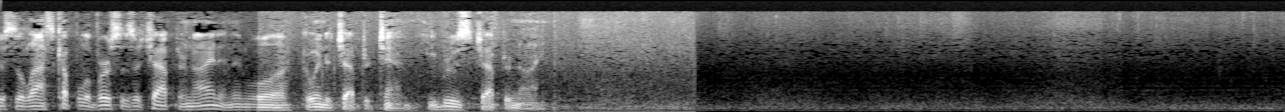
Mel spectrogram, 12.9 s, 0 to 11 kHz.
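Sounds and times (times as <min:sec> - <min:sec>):
speech: 0:00.0 - 0:05.6
light rain shower: 0:02.8 - 0:07.0.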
